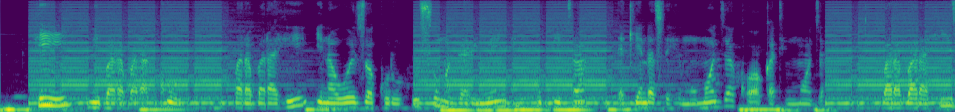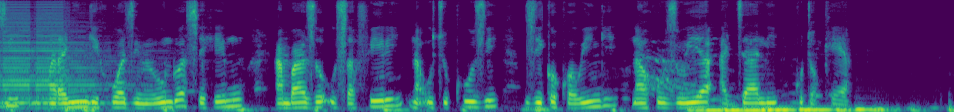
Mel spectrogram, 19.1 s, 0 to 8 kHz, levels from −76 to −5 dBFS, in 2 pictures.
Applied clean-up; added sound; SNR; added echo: none; Alarm; 7 dB; none.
